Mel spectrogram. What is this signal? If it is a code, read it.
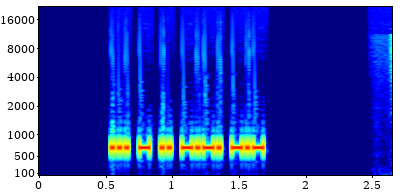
Morse code, heard as a keyed tone, about 46 wpm, 700 Hz. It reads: STICK
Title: Sentences from Top 1200 Words - New Word Drill - 45wpm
